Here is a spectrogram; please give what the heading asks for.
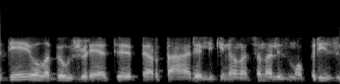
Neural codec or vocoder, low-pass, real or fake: none; 5.4 kHz; real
